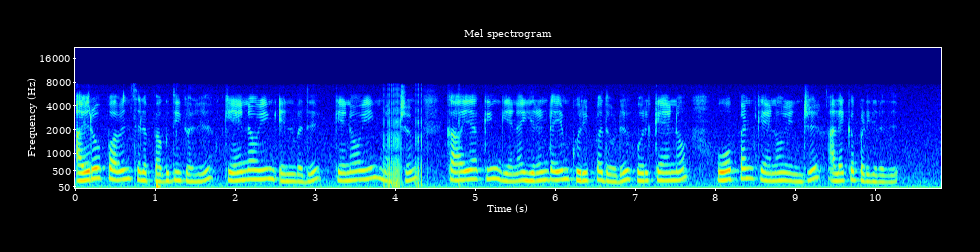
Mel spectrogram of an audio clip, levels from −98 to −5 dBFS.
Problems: low volume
